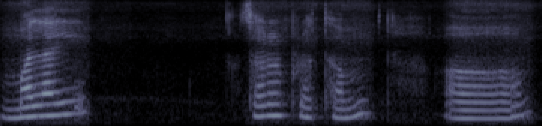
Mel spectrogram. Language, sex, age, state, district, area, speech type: Nepali, female, 18-30, West Bengal, Darjeeling, rural, spontaneous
